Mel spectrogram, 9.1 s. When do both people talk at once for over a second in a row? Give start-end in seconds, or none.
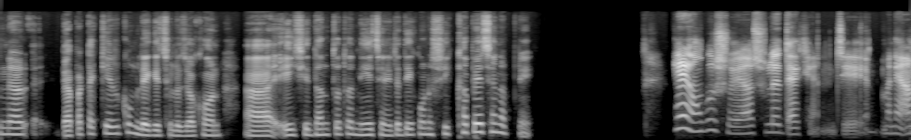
none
